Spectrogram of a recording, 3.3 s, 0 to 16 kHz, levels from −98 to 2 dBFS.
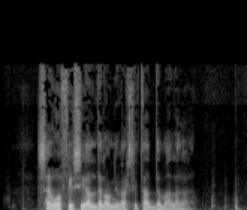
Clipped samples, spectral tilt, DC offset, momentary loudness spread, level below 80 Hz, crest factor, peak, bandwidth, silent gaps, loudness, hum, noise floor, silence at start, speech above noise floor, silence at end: under 0.1%; -6 dB/octave; under 0.1%; 13 LU; -62 dBFS; 18 dB; -12 dBFS; 11.5 kHz; none; -29 LUFS; none; -53 dBFS; 0.5 s; 25 dB; 0.1 s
